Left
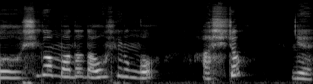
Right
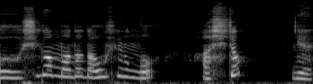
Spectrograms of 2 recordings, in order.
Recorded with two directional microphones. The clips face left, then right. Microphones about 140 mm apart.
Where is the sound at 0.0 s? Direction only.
25° left (ahead or behind).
